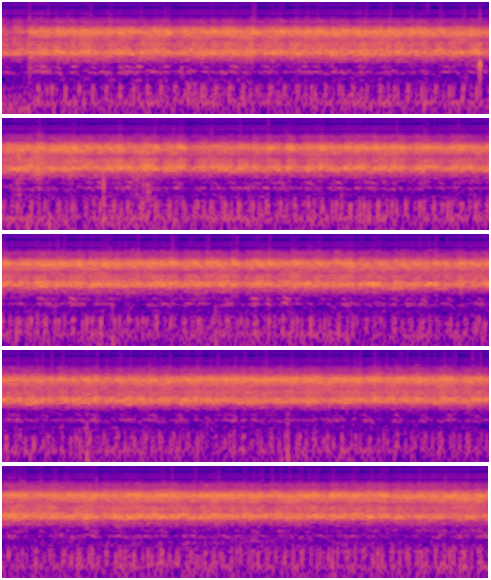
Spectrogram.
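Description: Frogs croak in a thick, unbroken chorus after the first rain, loud and constant throughout, with no voices and only a faint low background rumble.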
